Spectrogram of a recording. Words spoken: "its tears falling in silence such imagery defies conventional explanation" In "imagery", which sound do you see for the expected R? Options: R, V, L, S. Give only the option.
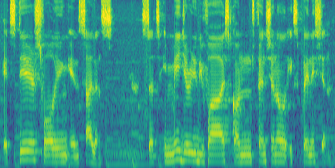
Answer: L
